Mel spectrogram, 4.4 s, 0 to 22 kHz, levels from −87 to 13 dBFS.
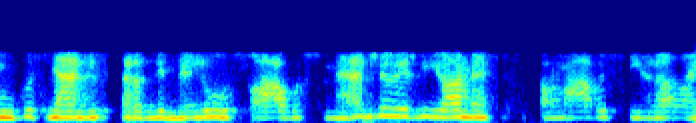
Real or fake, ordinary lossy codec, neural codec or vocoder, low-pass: fake; Opus, 16 kbps; codec, 24 kHz, 1.5 kbps, HILCodec; 3.6 kHz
